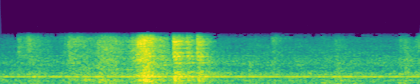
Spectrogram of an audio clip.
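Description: A steady faint hum, with a short spell of rustling noise about a second and a half in.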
